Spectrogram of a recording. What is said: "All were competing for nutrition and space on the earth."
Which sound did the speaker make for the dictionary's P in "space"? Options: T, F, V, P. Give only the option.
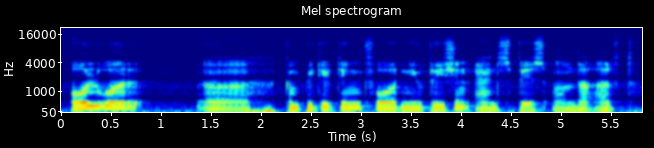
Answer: P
